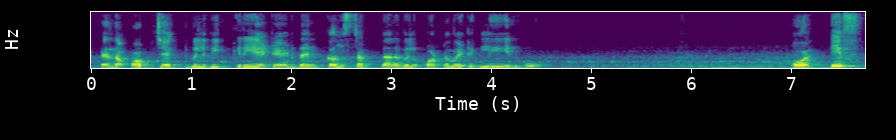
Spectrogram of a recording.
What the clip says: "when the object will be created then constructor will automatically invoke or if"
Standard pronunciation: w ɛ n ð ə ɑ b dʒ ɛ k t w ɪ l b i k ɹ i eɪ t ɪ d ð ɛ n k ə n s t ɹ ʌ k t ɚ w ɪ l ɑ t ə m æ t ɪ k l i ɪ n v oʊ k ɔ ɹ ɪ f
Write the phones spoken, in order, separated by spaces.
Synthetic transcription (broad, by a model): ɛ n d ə ɑ b dʒ ɛ k t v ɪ l b i k ɹ i eɪ t ɪ d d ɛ n k ə n s t ɹ ʌ k t ɚ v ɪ l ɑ t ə m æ t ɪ k l i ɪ n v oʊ ɔ ɹ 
